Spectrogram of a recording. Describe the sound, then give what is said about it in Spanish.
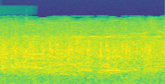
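A crowd in a church applauds steadily, a dense, even wash of clapping that holds at the same loud level without pause from start to finish. “O sea, le aplauden, tienes no, razón.”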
